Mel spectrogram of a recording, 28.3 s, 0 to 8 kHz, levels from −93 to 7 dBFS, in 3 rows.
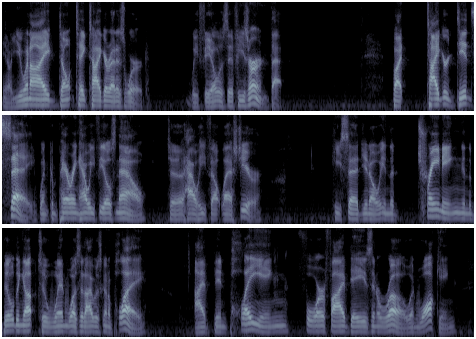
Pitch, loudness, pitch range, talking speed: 100 Hz, -36 LUFS, 95-110 Hz, 140 wpm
